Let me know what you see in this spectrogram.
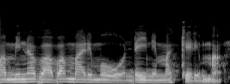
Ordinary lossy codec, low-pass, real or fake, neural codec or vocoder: none; none; real; none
